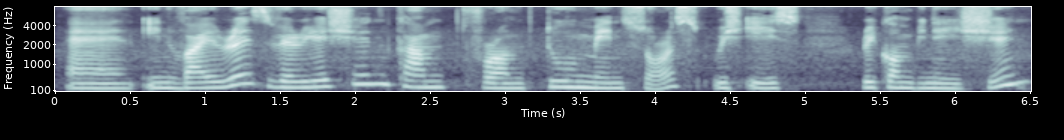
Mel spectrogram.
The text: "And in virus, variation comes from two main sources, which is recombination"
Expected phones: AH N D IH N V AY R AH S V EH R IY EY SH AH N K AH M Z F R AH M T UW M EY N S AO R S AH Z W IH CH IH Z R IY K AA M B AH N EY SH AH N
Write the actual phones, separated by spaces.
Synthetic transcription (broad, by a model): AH N IH N V AY R AH S V EH R IY EY SH AH N K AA M S F R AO M T UW M EY N S AO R S W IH CH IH S R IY K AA M B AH N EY SH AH N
